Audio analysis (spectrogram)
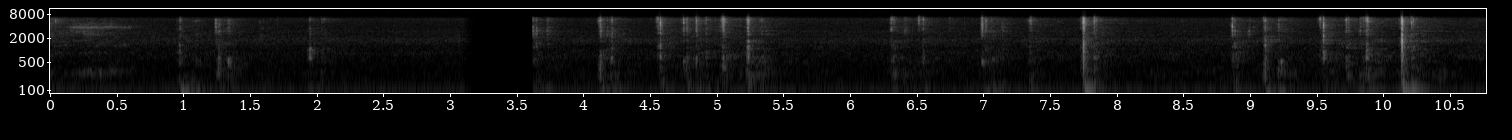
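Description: Fingers tap out irregular bursts of keystrokes on a computer keyboard, quiet and close. Clicks come in uneven clusters with a brief silent gap near the start.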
